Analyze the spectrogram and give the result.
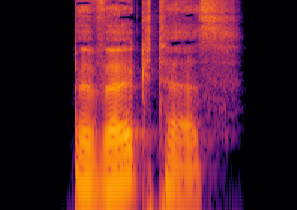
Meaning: strong/mixed nominative/accusative neuter singular of bewölkt
- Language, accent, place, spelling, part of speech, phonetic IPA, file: German, Germany, Berlin, bewölktes, adjective, [bəˈvœlktəs], De-bewölktes.ogg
